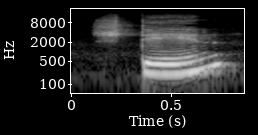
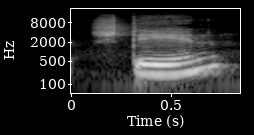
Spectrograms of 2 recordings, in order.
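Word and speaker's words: stehen: means to speak and the second one is stain stain which means to stand Shula repression Steen the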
